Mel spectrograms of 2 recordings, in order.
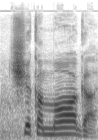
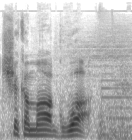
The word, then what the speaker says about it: Chickamauga: The most mispronounced battlefield, in my opinion, strongly, Chickamauga, not Chickamauga. I also hear people often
